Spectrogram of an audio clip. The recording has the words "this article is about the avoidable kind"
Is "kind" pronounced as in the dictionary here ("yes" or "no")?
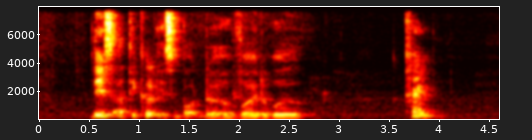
no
